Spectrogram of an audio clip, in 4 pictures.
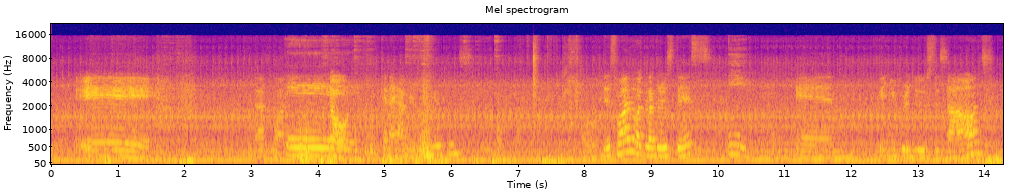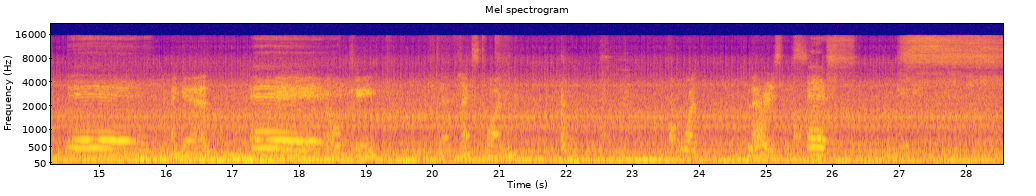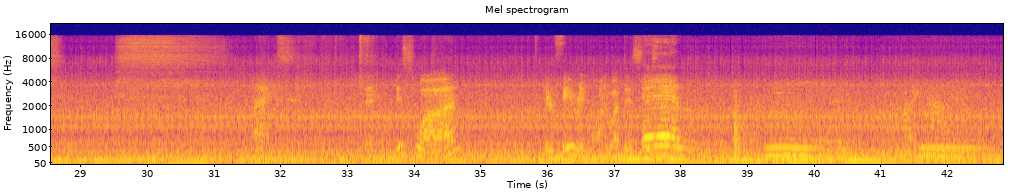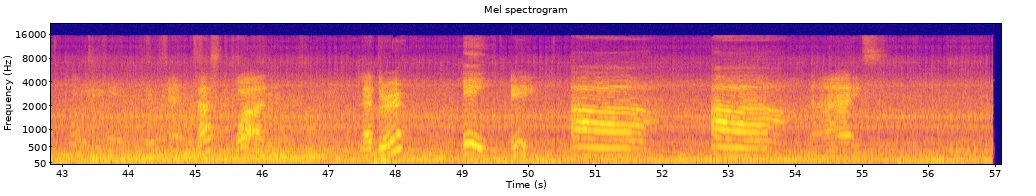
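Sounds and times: steady low hum: 0.0 - 57.0
woman's voice: 0.4 - 1.9, 3.0 - 6.4, 7.9 - 10.0, 11.0 - 14.2, 15.9 - 16.8, 17.7 - 19.3, 20.0 - 21.4, 23.6 - 24.0, 24.7 - 25.8, 31.6 - 32.3, 33.2 - 34.8, 35.9 - 38.1, 41.3 - 46.5, 47.4 - 48.2, 49.6 - 51.5, 54.2 - 55.3.

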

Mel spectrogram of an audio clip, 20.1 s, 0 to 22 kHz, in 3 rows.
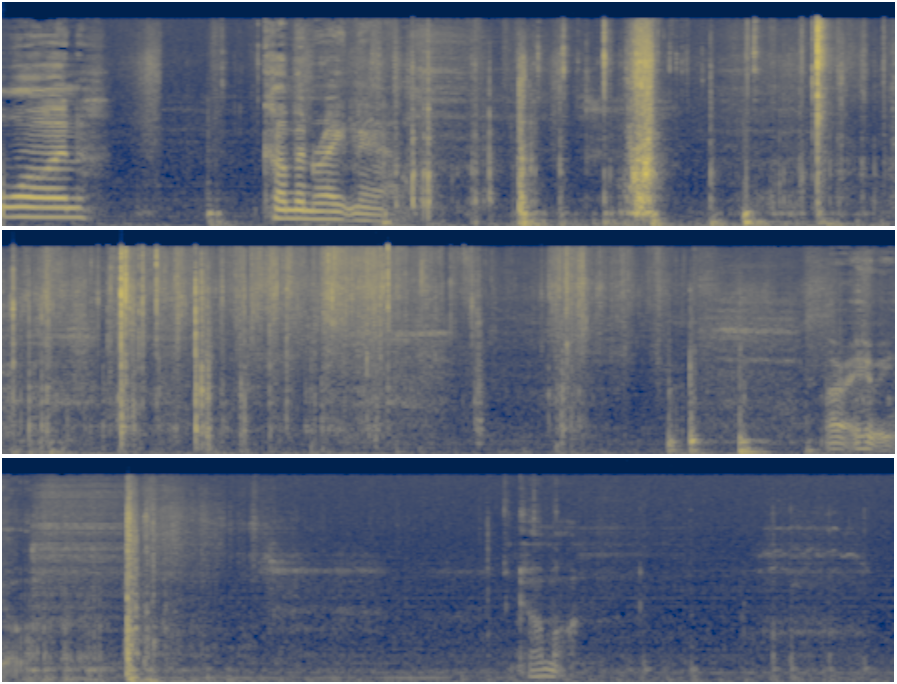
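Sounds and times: plastic shrink wrap crinkling: 5.8 - 11.8.

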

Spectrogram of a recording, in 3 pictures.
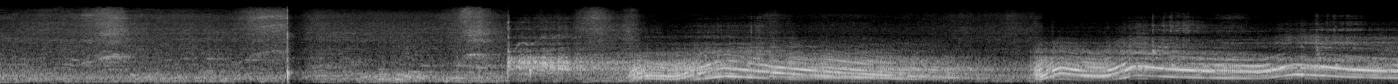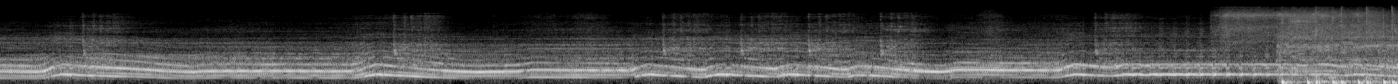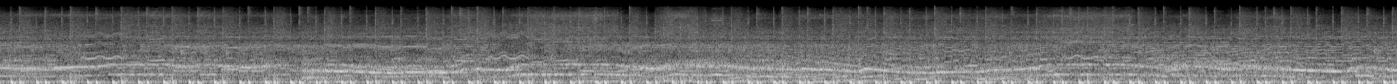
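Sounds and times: car engine revving through gears: 6.3 - 10.6, 26.8 - 41.9.

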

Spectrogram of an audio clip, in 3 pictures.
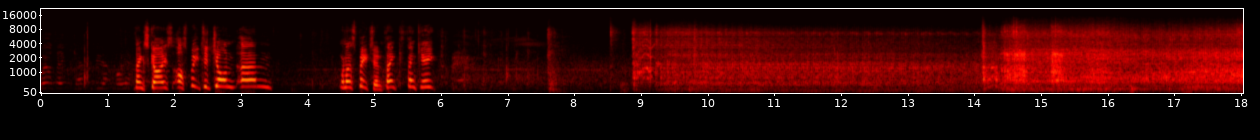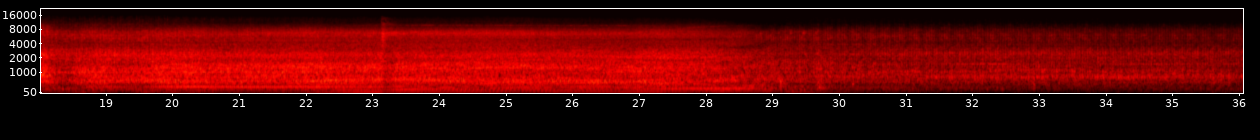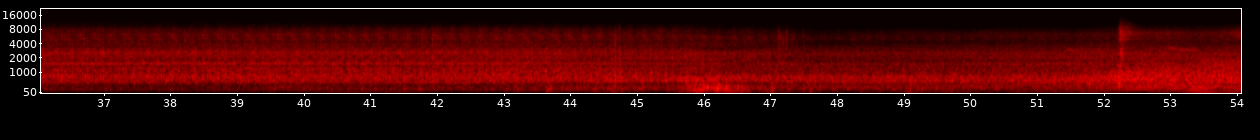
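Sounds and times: diesel fire engines pulling away: 8.6 - 54.0
engine revving: 8.9 - 13.5, 14.1 - 35.0, 50.4 - 54.0.

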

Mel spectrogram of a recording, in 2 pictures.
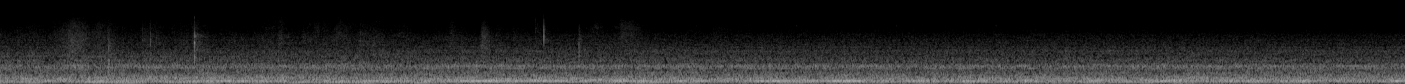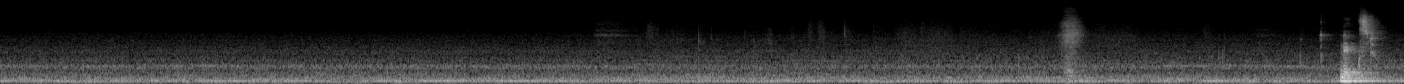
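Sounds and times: low background hum: 0.0 - 28.0.

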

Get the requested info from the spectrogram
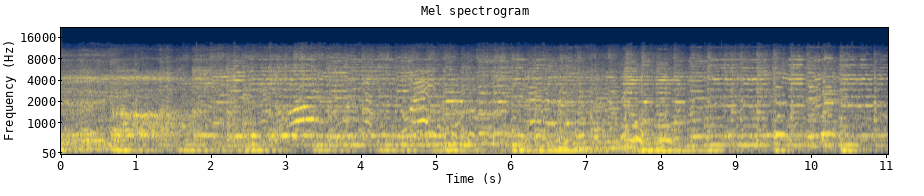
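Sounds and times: bowed strings ensemble: 0.0 - 11.0.

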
